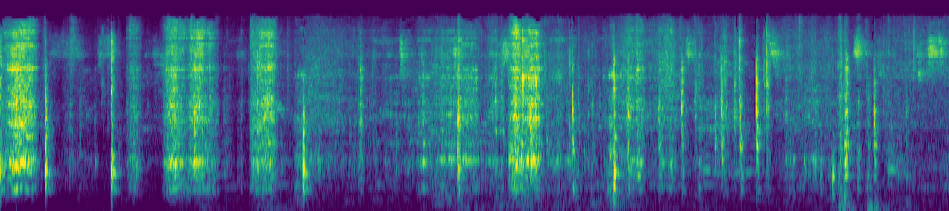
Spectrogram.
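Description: Drain snake's cable being fed by hand into an opened kitchen sink drain pipe, scraping and rasping against the pipe in short, irregular strokes.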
